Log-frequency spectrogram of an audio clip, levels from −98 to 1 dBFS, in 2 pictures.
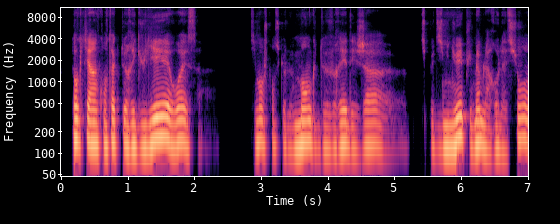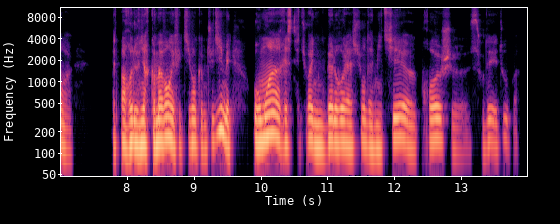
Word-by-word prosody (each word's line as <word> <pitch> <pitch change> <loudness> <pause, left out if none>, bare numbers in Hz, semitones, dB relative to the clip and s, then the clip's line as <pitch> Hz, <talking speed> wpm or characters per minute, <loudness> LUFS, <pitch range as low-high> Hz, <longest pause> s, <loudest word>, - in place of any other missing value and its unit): Tant 150 - +5
qu'il 145 +2 -5
y - - +7
a 135 - +6
un 135 - +3
contact 135 +1 -3
régulier 135 +5 +4
ouais 140 +1 +1
ça 125 -1 -15 0.6
effectivement 140 +1 -6
je 130 - -16
pense 130 -2 -15
que 125 -1 -14
le 115 -1 -14
manque 135 0 +1
devrait 120 +2 -4
déjà, 125 +1 -6
heu, - - -21
un 110 +4 -32
petit - - -21
peu 125 - -15
diminuer. 125 +6 +2
Puis 155 -6 -12
même 135 +2 +1
la 120 - -5
relation, 120 +4 -5
heu, - - -17 0.6
peut-être 125 +1 -13
pas 140 - +1
redevenir 135 0 +4
comme 140 +1 +3
avant 155 +2 +6
effectivement 135 +1 -3
comme 125 -2 -9
tu 125 - -11
dis, 210 +5 +3
mais 140 -9 +2 0.3
au 145 -1 +5
moins 175 +3 +6
rester, 140 -1 -6
tu 145 - -25
vois, 150 - +2
une 130 -3 +1
belle 145 +4 +3
relation 135 0 0
d'amitié, 130 +5 -1
heu, 125 -6 -2
proche, 150 -3 -1
heu, 115 -2 -19
soudée 135 +4 -10
et 130 - -11
tout 150 +2 -15
quoi. - - -29
130 Hz, 225 wpm, -21 LUFS, 125-145 Hz, 0.6 s, y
